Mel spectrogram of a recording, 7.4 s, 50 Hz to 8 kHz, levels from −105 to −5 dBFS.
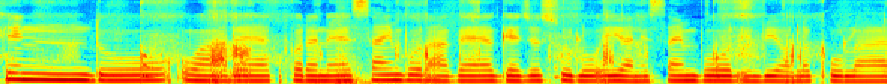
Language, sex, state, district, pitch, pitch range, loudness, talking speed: Chakma, female, Tripura, Unakoti, 185 Hz, 180-195 Hz, -17 LUFS, 95 wpm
